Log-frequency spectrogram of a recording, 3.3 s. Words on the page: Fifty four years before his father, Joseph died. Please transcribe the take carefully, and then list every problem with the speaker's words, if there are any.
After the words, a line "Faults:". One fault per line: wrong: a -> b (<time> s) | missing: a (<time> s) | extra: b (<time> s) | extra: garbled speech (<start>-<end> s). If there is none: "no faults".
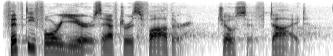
Fifty four years after his father, Joseph died.
Faults:
wrong: before -> after (1.0 s)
